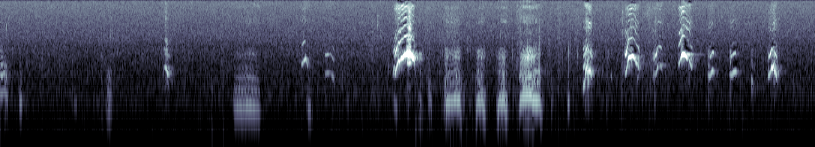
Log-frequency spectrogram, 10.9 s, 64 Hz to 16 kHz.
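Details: Litter of 15-day-old Kooikerhondje puppies at a kennel in Sweden, with soft grunts and scattered squeaks building into a busy run of whimpers, short yelps and high squeals overlapping.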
